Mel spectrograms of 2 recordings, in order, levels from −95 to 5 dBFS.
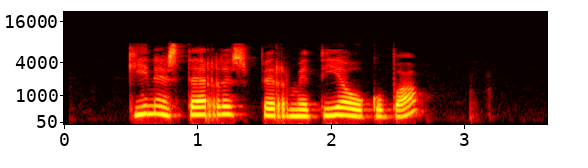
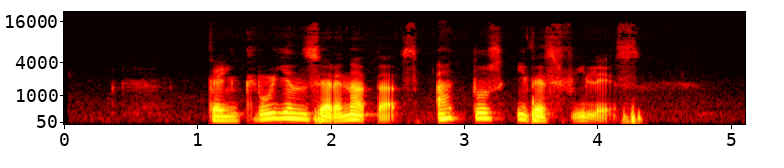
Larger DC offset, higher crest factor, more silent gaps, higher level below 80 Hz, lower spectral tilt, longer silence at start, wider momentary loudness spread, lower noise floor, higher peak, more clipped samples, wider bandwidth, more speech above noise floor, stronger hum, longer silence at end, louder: neither; about the same, 16 dB vs 20 dB; neither; second, -66 dBFS vs -50 dBFS; second, -5 dB/octave vs -8.5 dB/octave; second, 0.5 s vs 1.1 s; second, 6 LU vs 11 LU; first, -74 dBFS vs -66 dBFS; second, -8 dBFS vs -4 dBFS; neither; about the same, 8.2 kHz vs 8.4 kHz; first, 51 dB vs 44 dB; neither; first, 1 s vs 0.8 s; about the same, -24 LUFS vs -22 LUFS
